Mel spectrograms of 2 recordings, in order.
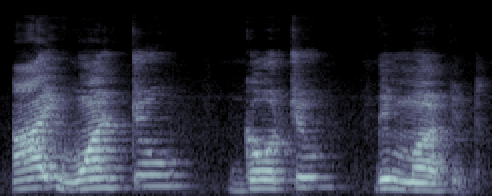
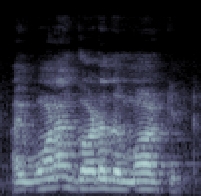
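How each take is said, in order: First: 'Want to' is said as two full words. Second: 'Want to' is blended into one short 'wanna'. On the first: "Instead of saying this" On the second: "you can say I wanna go to market"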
